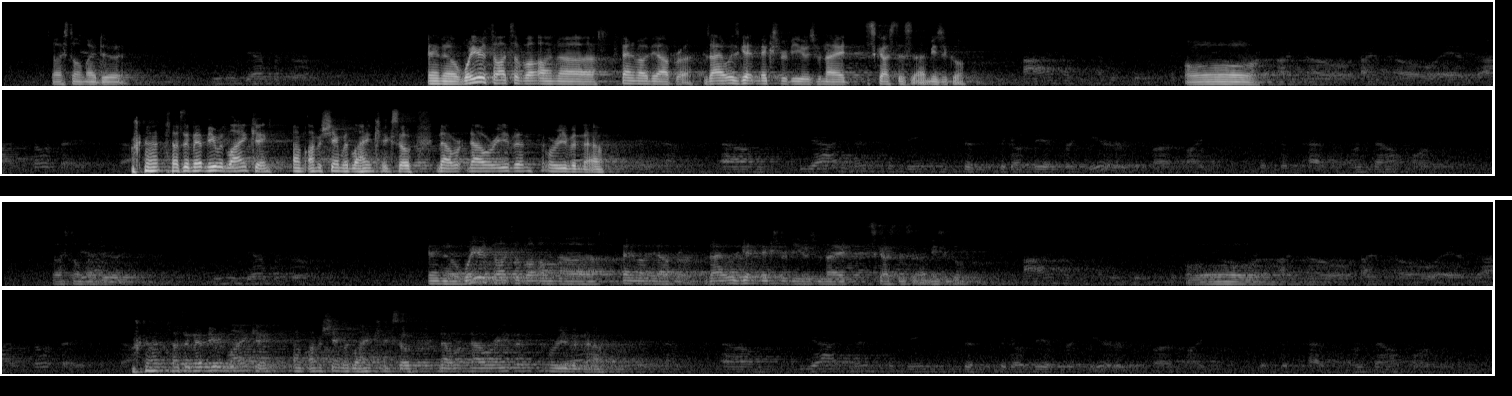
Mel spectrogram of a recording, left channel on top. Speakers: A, on the left; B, on the left.
A: so I still
B: Yeah,
A: might do
B: f
A: it.
B: mhm, yeah, for sure.
A: And uh, what are your thoughts of, uh, on uh, Phantom of the Opera? Because I always get mixed reviews when I discuss this uh, musical.
B: I have never seen Phantom
A: Oh,
B: of the Opera. I know, I know, and I'm so ashamed that
A: <laughs>
B: I
A: that's
B: have never
A: it.
B: seen
A: Me with Lion
B: it.
A: King. I'm, I'm ashamed with Lion King. So now we're now we're even.
B: <laughs>
A: <laughs> We're
B: Yeah,
A: even now.
B: yeah. Um, yeah, I meant to seen to to go see it for years, but like it just hasn't worked out for me.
